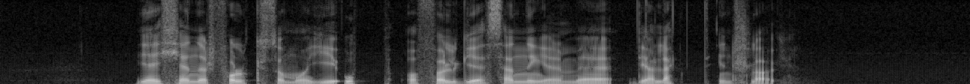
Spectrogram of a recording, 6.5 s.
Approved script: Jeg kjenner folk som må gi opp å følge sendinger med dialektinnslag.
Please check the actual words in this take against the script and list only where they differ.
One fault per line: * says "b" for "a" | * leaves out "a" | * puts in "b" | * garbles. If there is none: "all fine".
all fine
